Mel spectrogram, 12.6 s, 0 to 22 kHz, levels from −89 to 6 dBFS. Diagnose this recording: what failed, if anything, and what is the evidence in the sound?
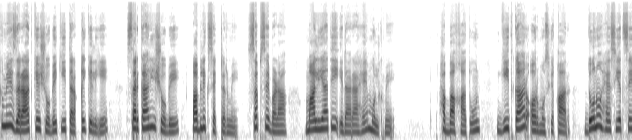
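Clock drift between sender and receiver runs through the whole speech clip. The sender's clock is roughly 3 percent slow. The receiver's jitter buffer keeps draining. That failure sits in the network and buffer stage, and it forces constant compensation.

Repeated timing corrections run from 0.34 to 12.19 s. The receiver repeats short pieces to cover for the slow sender. Playback comes out at 98 percent speed, adding roughly 0.3 seconds.

Scattered short gaps appear from 4.44 to 5.53 s and from 9.14 to 12.49 s. A few packets were lost or late. The receiver hid each hole by extending the last sound. The later holes are longer, up to about 40 ms.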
